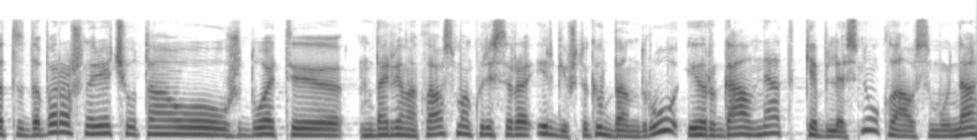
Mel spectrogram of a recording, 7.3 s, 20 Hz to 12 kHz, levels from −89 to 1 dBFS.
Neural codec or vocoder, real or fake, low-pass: none; real; 7.2 kHz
